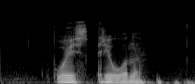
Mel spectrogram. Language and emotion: Russian, neutral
